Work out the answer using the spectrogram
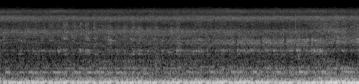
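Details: Pop's old truck started at the key: deep, steady idle with an even low rumble, no knocks or squeals; runs healthy.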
